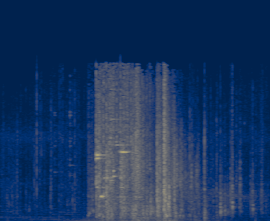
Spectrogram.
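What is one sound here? Wood cracks and splinters loudly as it is smashed.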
